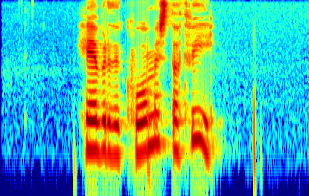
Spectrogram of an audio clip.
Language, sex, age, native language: Icelandic, female, 30-39, Icelandic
